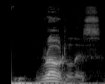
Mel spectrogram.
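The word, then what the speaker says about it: Road2less: Roadless, the 2 is silent.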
